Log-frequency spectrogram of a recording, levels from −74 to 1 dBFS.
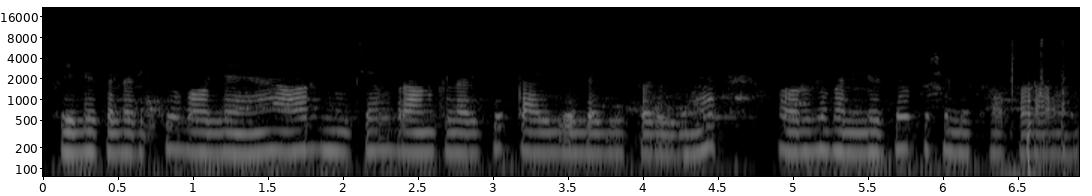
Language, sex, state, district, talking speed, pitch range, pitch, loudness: Hindi, female, Uttar Pradesh, Muzaffarnagar, 180 wpm, 165-180 Hz, 170 Hz, -47 LUFS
